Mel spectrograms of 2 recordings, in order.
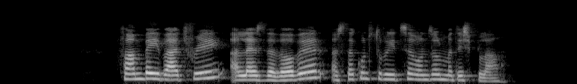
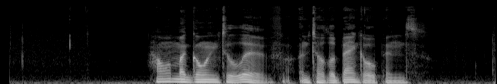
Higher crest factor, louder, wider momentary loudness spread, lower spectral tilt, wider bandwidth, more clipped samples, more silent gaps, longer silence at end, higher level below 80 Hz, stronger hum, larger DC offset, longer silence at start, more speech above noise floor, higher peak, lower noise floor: about the same, 18 dB vs 20 dB; about the same, -22 LUFS vs -22 LUFS; about the same, 10 LU vs 12 LU; second, -5 dB/octave vs -7.5 dB/octave; second, 7.6 kHz vs 16 kHz; neither; neither; first, 0.75 s vs 0 s; second, -68 dBFS vs -40 dBFS; neither; neither; about the same, 1.2 s vs 1.2 s; first, 62 dB vs 28 dB; about the same, -6 dBFS vs -4 dBFS; first, -83 dBFS vs -49 dBFS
